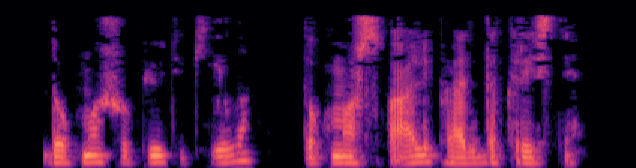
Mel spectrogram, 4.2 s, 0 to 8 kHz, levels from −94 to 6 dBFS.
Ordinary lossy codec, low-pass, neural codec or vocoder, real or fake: MP3, 24 kbps; 7.2 kHz; none; real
